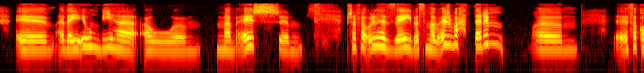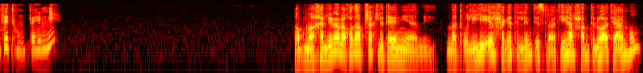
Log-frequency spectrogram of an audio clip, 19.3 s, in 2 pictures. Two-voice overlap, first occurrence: none

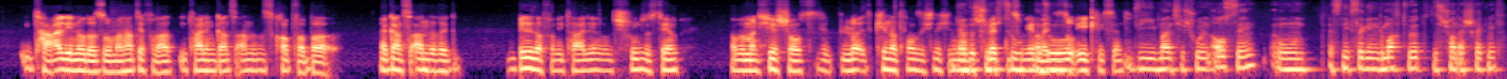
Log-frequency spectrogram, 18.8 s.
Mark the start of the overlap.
12 s

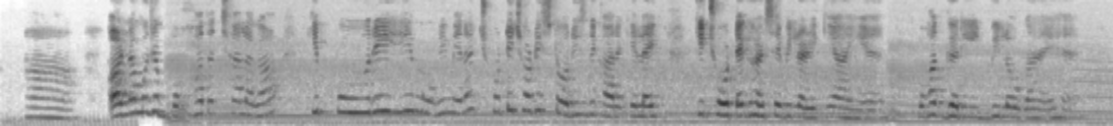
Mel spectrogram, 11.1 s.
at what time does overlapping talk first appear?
none

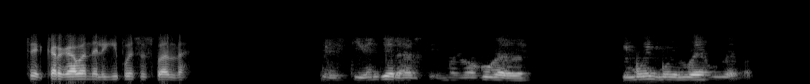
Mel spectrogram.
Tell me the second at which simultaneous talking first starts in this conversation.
none

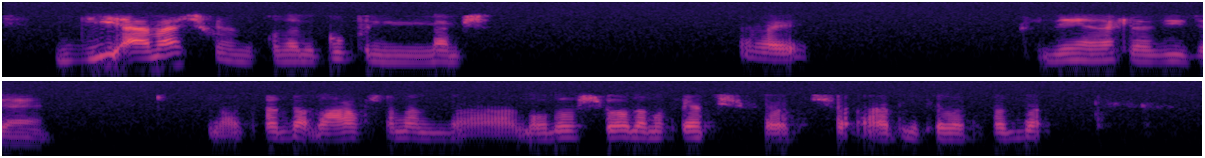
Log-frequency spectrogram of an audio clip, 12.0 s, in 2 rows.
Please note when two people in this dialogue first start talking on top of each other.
none

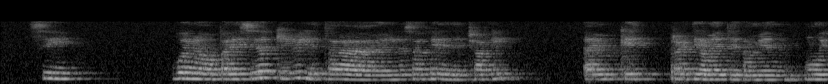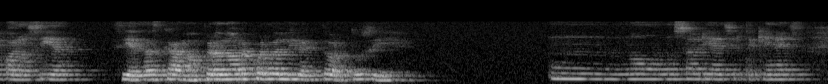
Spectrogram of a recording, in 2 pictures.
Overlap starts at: none

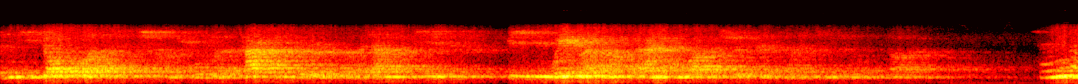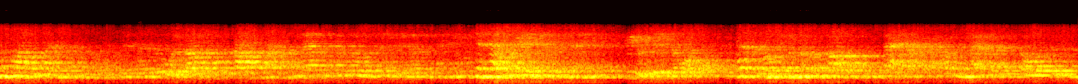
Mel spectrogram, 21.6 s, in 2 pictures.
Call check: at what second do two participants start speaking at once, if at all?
none

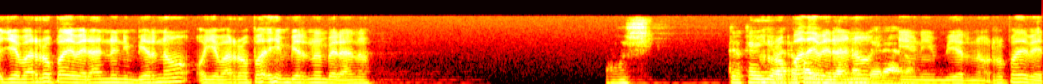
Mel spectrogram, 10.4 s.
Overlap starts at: 8 s

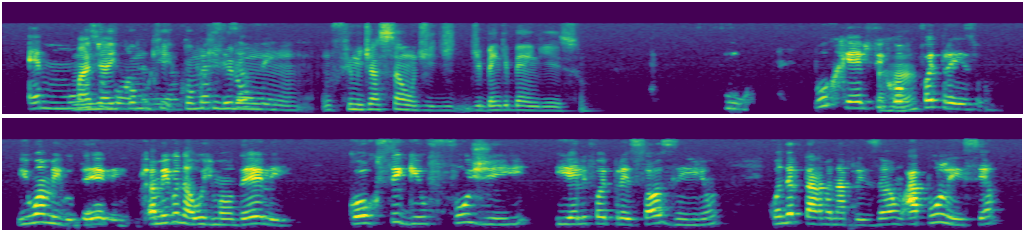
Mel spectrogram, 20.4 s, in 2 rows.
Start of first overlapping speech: 1 s

